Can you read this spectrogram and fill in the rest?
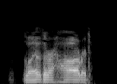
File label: "leather-hard", english; adjectives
